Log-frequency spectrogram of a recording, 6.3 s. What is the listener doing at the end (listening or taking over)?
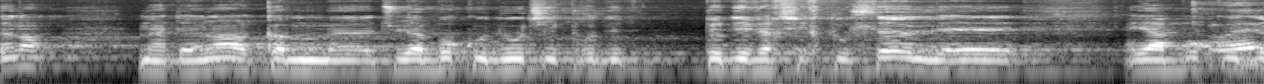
listening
